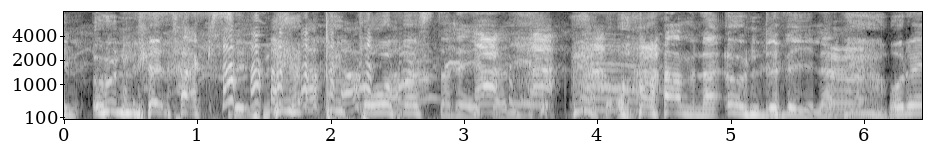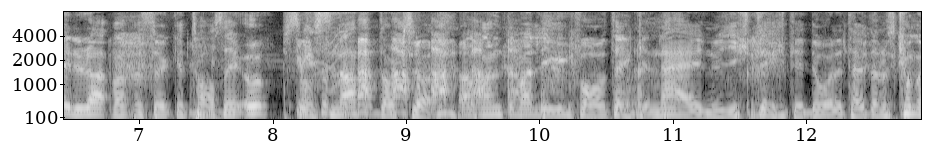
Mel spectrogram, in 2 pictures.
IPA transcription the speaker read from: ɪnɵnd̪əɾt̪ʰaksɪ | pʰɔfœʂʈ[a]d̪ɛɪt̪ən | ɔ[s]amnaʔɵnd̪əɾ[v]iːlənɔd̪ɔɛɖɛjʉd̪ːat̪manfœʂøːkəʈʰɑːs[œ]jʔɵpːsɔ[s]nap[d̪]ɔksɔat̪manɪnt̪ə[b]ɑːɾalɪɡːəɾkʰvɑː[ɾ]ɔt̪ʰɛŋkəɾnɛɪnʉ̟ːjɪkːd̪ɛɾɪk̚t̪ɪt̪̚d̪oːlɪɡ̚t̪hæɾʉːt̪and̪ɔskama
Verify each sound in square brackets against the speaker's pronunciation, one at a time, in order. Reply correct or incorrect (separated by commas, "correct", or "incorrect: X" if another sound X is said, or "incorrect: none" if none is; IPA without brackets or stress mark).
correct, incorrect: h, incorrect: b, incorrect: ɛ, correct, incorrect: t̪, correct, correct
